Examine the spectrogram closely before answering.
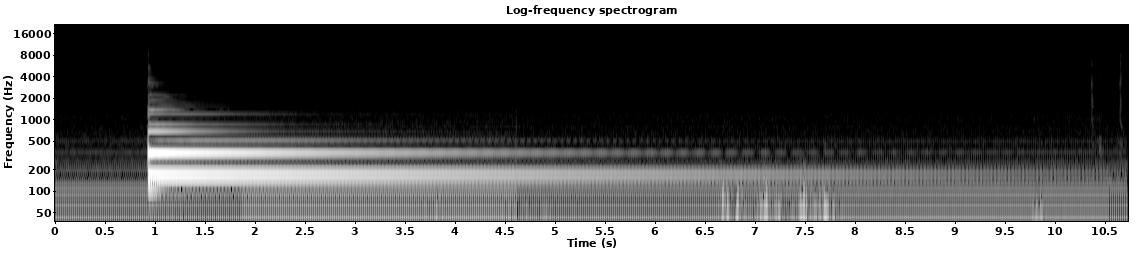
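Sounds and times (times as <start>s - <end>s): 
guitar: 1.0s - 9.5s.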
